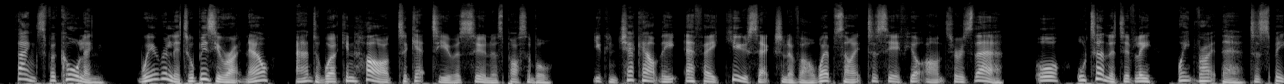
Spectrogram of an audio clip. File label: On Hold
